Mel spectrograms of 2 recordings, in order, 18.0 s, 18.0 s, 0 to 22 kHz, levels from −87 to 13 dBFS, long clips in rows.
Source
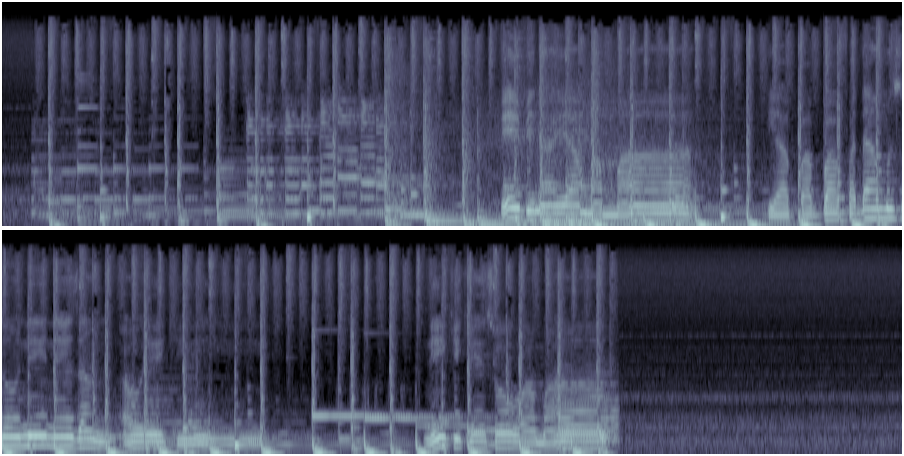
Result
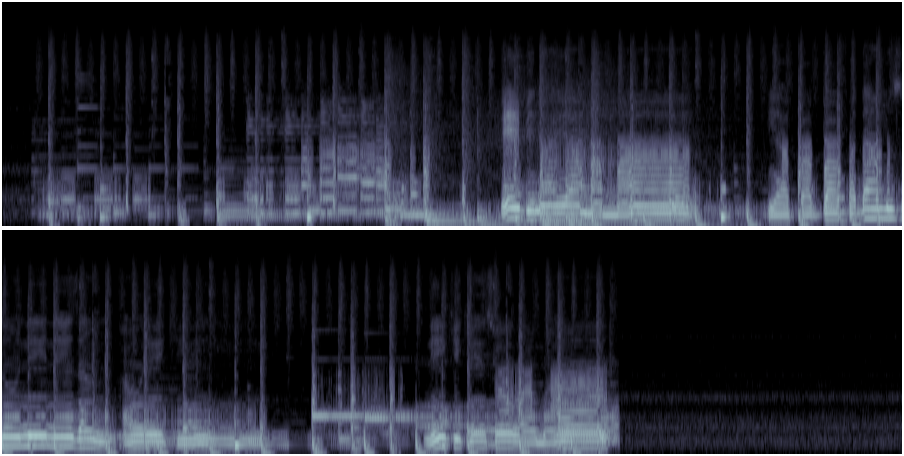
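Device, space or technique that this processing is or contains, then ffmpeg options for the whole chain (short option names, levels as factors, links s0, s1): over-cleaned archive recording: -af "highpass=140,lowpass=5500,afwtdn=0.0631,volume=0.75"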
